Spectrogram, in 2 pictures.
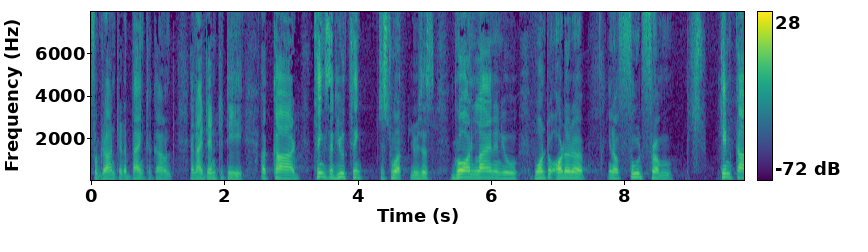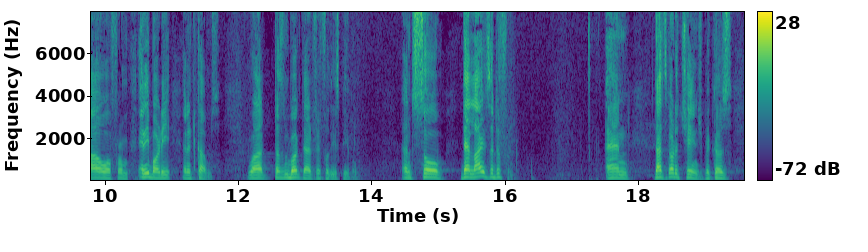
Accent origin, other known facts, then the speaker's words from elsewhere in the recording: India; moved away as an adult; now in United States; I'm Indian by birth, and I was educated there. I have no education overseas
